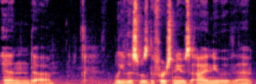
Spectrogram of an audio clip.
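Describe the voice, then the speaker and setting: A man's voice: deep voice, monotone, unhurried, vocal fry, pushed and bright. A man narrating informally as he introduces archived messages, in a hesitant, matter-of-fact way.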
